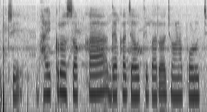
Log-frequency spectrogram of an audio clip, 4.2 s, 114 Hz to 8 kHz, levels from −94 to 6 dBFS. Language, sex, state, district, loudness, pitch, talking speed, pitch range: Odia, female, Odisha, Malkangiri, -20 LUFS, 220 Hz, 85 wpm, 210-240 Hz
